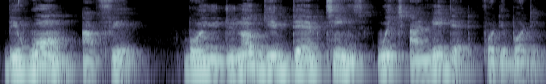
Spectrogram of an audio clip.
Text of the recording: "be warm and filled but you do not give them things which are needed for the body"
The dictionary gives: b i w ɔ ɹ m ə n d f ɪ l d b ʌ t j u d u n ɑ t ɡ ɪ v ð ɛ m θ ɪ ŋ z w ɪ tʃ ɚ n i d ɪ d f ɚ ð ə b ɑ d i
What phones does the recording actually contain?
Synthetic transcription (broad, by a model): b i w ɔ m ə n f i b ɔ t j u d u n ɑ t ɡ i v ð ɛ m t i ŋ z w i tʃ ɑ n i d ɪ d f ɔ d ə b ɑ d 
